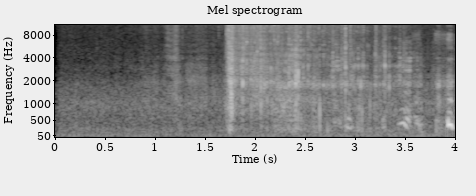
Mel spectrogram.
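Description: A thrown object strikes the frozen lake's thin surface ice about two seconds in, with a sharp crack followed by about a second and a half of crunching, skittering ice fragments.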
